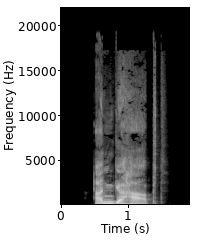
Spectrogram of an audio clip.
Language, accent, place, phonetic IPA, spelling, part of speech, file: German, Germany, Berlin, [ˈanɡəˌhaːpt], angehabt, verb, De-angehabt.ogg
- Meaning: past participle of anhaben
